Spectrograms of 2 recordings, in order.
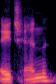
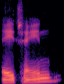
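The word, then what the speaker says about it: Achane: who apparently is HN, not A Chain.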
